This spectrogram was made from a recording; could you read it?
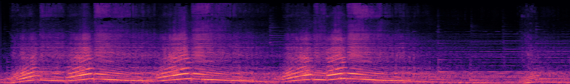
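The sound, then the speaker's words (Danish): A motorcycle engine revs up and drops back again and again in quick, rhythmic bursts, loud, with no voices over it. “Men hun er ivrig biker, og har en forkærlighed for Kawasaki motorcykler.”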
